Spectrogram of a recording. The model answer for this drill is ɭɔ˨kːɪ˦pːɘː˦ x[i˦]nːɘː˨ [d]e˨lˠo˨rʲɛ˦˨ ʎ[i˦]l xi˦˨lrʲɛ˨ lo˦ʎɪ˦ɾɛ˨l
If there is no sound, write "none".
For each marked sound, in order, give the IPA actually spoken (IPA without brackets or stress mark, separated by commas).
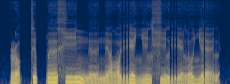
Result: iː˦, n, i˦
